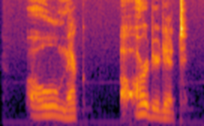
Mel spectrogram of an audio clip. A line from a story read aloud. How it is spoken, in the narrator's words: gasped the dying man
